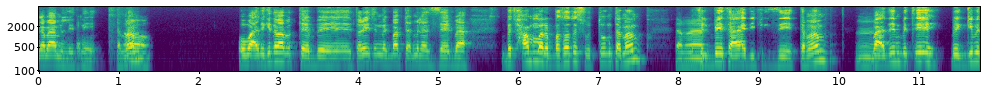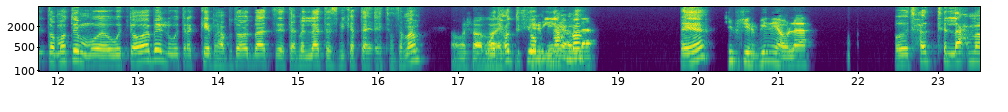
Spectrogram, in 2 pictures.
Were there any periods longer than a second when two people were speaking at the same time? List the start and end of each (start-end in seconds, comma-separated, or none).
17.3-18.7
